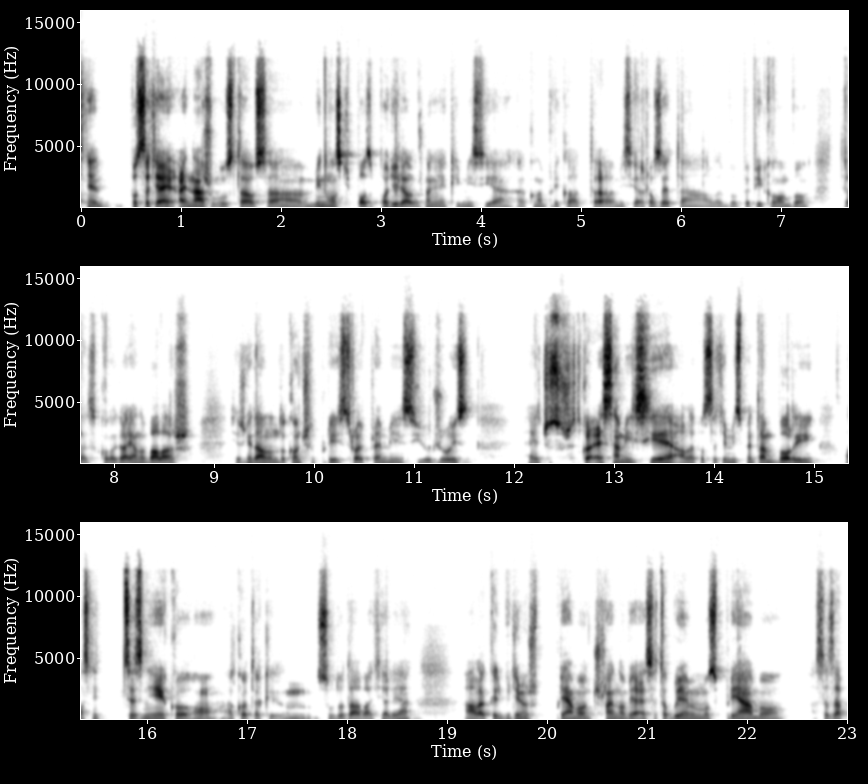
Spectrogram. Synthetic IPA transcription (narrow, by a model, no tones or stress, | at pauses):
sɲɛpɔt̪t͡st̪acɛajʔajnaːʒṵːst̪aʊsaminulɔsci̥pɔɟɪɛlalṵʒnaɲɛjakiɣmisiaːxakɔnapɾiːklat̪misiaɾɔzɛt̪aa̰lɛ̰bɔpɛpikɔlɔŋɡɔt̪ɛɾaskɔlɛɡajanɔbalaʃcɪɛʒɲɛd̪aːʋnɔd̪ɔkɔnt͡ʃilpɾiːst̪ɾɔjpɾɛmisiud͡ʒujs | ɦɛjt͡ʃɔsu̥ːfʃɛ̥t̪̚kɔʔɛ̰samisiɛʔa̰lɛfpɔt̪t͡st̪acɛmizmɛt̪ambɔliʋlasɲɛ | t͡sɛzɲɪɛkɔɦɔa̰kɔt̪akiːsubd̪ɔd̪aːʋacɛlɪa | ʔalɛkɛɟbuɟɛmɛuʃpɾɪamɔt͡ʃlɛnɔʋɪaʔɛ̰sat̪aɡ̚buɟɛmɛmɔt͡spɾɪamɔ | saza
